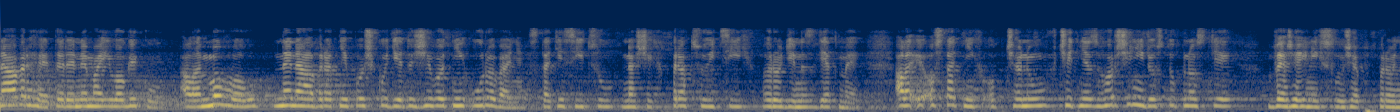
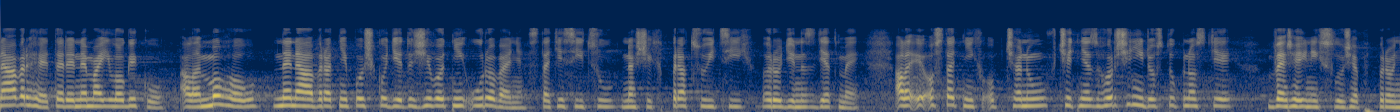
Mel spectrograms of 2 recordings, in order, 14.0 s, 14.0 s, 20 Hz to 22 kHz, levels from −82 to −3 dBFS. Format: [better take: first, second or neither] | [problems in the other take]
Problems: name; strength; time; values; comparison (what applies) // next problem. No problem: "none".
second | background sound (Gong); 19 dB below the speech // room echo; dies away in 1.3 s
